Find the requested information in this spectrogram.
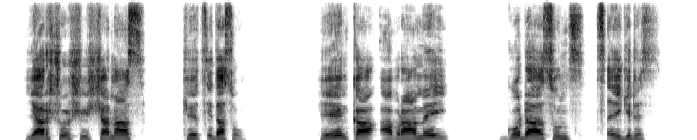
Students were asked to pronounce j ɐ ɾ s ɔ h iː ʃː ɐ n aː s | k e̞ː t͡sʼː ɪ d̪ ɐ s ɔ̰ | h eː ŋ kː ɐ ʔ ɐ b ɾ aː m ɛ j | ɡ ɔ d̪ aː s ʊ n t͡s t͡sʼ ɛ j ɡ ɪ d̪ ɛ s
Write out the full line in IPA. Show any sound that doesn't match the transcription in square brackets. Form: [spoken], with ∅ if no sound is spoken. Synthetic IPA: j ɐ ɾ [ʃ] ɔ [ʃ] iː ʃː ɐ n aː s | k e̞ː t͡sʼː ɪ d̪ ɐ s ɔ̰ | h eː ŋ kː ɐ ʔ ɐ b ɾ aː m ɛ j | ɡ ɔ d̪ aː s ʊ n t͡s t͡sʼ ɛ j ɡ ɪ d̪ ɛ s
